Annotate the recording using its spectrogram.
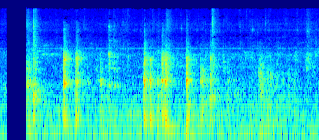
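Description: Okra being sliced against a boti's upright blade, with pieces dropping into a steel bowl: a string of irregular sharp clicks and light metallic clinks.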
